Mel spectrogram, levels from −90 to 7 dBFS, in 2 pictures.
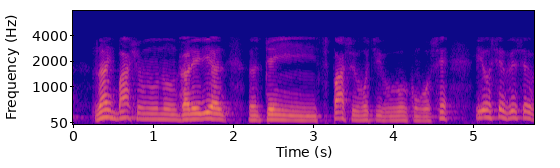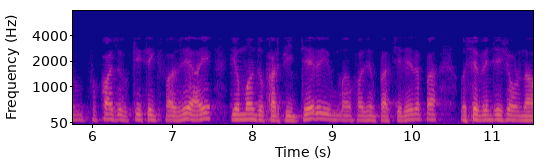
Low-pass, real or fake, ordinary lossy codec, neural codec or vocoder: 7.2 kHz; real; AAC, 16 kbps; none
